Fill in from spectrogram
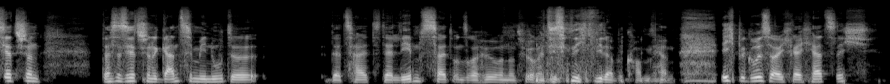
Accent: Northern Germany, Germany; Ich bin Norddeutscher.

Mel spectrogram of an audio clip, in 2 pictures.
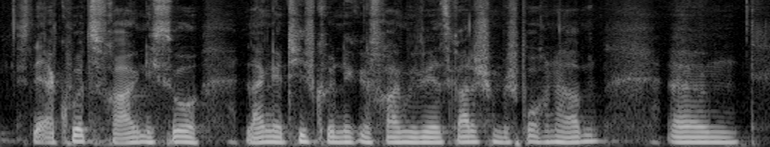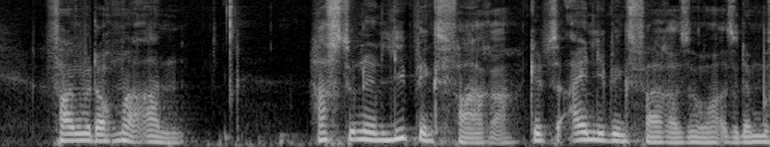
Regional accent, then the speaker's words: Unna, North Rhine-Westphalia, Germany; born there; now in Cologne, Germany; als gebürtiger Unneraner, das liegt ja eigentlich Vorort von Dortmund, ist das ganz genauso. Also ich finde, ich wohne jetzt in Köln, ich liebe Köln

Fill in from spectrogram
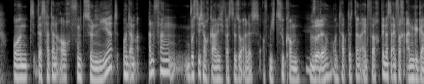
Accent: Dresden, Saxony, Germany; als Dresdner

